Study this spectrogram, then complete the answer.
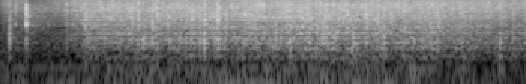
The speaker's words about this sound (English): I'm browning it in whole butter, so it's getting nice and toasty.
